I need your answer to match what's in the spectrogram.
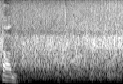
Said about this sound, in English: Give them a little bit of grace. Actually, give them one round of applause before we even start for standing on the stage.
